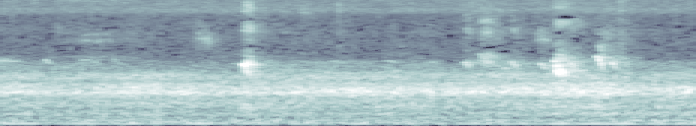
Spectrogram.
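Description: A few faint, short bird calls, one about a second and a half in and a small cluster around three to four seconds in, over a steady low background noise.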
